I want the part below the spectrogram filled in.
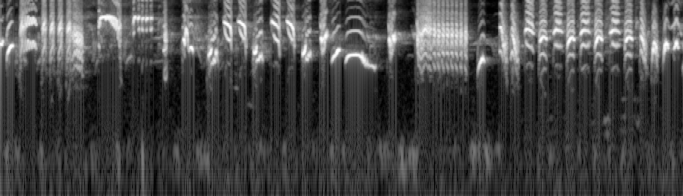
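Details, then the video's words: Oriental magpie-robin singing as a lure to start a kept bird singing: a dense, nonstop medley of sharp chirps, looping whistles and harsh buzzy bursts, with quick repeated notes packed tightly together. "jadikan burung Kacer anda cepat gacor dengan pancingan burung Kacer ini"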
